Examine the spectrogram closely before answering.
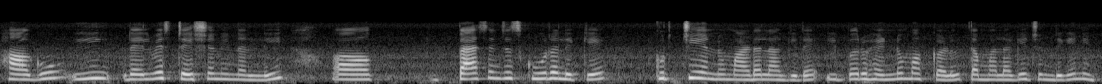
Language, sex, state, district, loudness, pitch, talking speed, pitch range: Kannada, male, Karnataka, Bellary, -18 LUFS, 240 Hz, 80 wpm, 225-265 Hz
